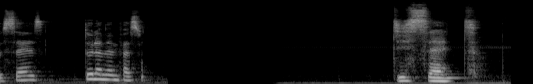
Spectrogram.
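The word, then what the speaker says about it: dix-sept: Ici, 7 commence par un S, donc on va le prononcer 10. 17. Pour la liaison, on ne la fait pas, on prononce toujours le T. Et pour la prononciation de 7, on ne prononce pas le P.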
